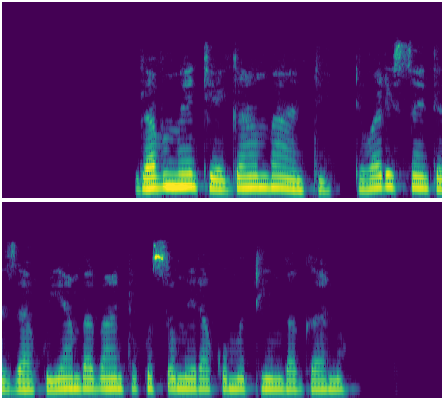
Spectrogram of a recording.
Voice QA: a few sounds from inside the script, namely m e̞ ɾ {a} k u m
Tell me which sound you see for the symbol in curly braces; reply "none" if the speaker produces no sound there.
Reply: a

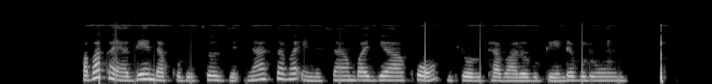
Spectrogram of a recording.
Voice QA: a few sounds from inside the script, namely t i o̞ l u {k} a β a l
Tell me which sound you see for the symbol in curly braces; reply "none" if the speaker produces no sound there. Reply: t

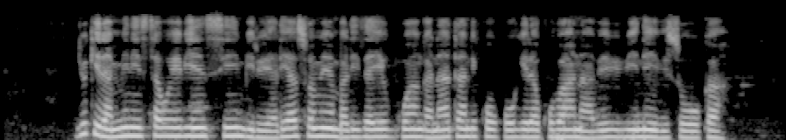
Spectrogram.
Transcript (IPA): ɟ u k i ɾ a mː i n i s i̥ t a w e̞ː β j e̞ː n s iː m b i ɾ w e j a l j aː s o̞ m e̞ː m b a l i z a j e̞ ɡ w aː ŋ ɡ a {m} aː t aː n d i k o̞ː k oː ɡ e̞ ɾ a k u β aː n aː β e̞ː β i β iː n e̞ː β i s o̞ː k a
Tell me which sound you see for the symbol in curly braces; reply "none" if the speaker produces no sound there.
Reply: n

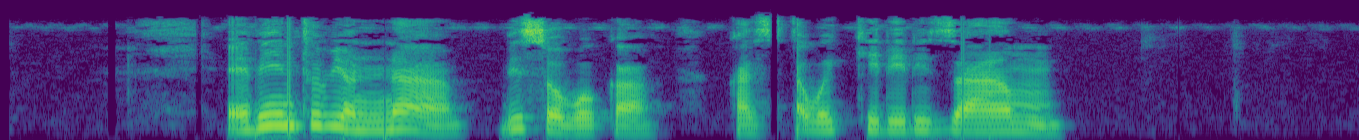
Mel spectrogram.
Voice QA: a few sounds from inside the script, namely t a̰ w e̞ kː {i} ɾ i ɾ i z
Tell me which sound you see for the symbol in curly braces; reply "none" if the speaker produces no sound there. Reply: i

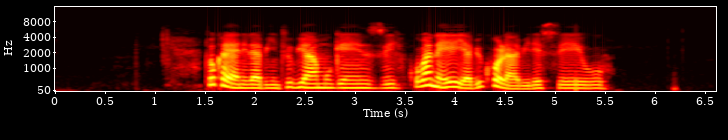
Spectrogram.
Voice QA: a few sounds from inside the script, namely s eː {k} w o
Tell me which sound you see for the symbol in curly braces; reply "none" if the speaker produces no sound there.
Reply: none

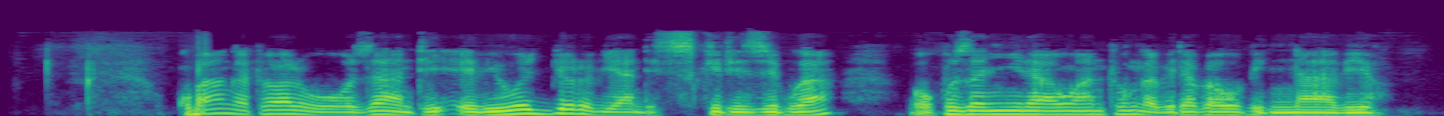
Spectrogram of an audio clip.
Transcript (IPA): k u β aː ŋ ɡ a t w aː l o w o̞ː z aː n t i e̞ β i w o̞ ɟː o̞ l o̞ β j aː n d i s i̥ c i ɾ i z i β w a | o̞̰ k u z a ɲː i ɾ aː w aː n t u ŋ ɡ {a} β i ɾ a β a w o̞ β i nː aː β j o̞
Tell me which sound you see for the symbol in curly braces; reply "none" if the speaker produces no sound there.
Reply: a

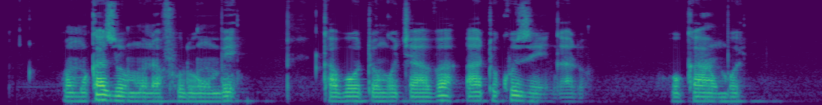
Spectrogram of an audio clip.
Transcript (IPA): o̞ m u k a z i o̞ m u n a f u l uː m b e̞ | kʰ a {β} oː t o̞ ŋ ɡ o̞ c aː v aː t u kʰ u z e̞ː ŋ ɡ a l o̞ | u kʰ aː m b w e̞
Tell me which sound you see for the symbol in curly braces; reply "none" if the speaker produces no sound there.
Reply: β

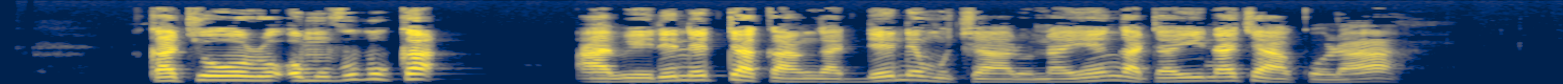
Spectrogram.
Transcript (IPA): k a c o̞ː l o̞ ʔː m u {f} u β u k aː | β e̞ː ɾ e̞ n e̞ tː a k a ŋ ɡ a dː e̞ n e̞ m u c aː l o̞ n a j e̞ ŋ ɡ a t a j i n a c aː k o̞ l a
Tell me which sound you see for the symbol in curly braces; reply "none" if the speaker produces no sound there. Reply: v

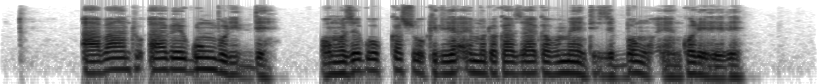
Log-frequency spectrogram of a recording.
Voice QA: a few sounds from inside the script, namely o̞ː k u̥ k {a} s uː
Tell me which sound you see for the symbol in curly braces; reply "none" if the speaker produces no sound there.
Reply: a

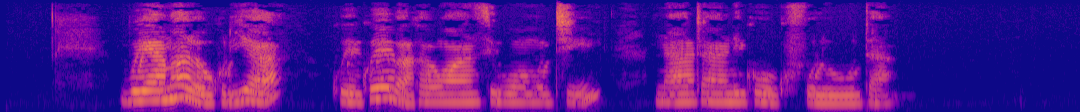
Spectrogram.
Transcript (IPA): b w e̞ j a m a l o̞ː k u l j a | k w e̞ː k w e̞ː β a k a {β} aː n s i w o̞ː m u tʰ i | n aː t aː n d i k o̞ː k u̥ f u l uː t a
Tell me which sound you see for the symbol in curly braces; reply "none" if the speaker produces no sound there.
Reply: w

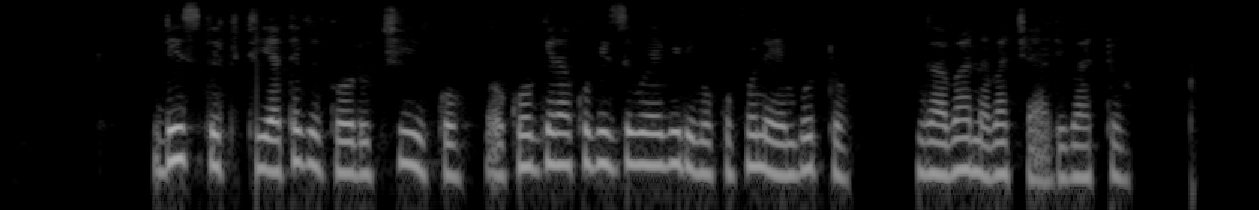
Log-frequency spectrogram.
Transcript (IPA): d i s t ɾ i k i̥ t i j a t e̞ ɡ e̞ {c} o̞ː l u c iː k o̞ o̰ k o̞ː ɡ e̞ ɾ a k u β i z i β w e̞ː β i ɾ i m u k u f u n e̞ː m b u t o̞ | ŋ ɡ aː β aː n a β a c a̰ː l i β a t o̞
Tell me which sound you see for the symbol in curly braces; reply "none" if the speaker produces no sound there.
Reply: k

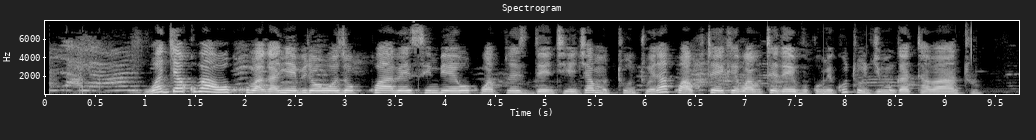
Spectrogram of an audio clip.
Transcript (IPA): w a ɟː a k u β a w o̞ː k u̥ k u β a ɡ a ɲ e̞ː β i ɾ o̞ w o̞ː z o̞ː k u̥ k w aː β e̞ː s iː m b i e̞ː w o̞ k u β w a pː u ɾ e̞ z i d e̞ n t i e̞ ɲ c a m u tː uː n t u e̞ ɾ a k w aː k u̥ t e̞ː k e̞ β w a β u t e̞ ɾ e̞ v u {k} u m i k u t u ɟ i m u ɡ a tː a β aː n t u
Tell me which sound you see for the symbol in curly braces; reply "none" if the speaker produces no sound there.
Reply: k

